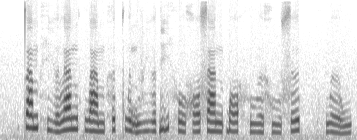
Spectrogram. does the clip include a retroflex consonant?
no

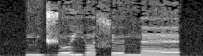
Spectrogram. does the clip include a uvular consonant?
no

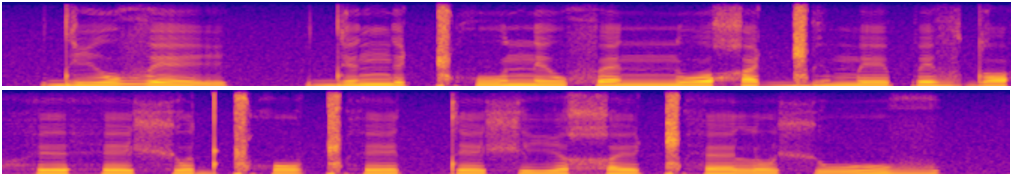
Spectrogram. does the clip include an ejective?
no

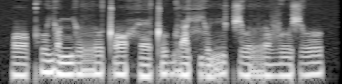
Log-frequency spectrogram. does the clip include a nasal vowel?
no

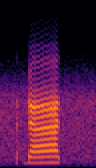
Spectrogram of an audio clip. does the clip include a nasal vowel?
no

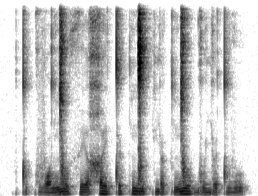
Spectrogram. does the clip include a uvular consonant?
yes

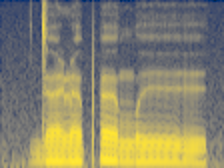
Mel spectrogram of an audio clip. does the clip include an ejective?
yes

